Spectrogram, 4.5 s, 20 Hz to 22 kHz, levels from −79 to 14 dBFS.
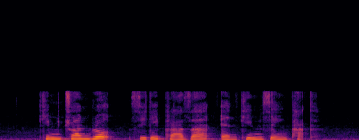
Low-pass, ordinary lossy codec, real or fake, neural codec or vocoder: none; none; fake; codec, 16 kHz, 8 kbps, FreqCodec, smaller model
